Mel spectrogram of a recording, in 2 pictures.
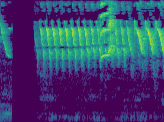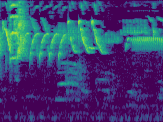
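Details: A fully trained Belgian canary sings a long, fast, continuous song of bright rolling trills and chattering tours, switching phrases every second or so, over a faint low background hum; the recording is meant for tutoring young birds.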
